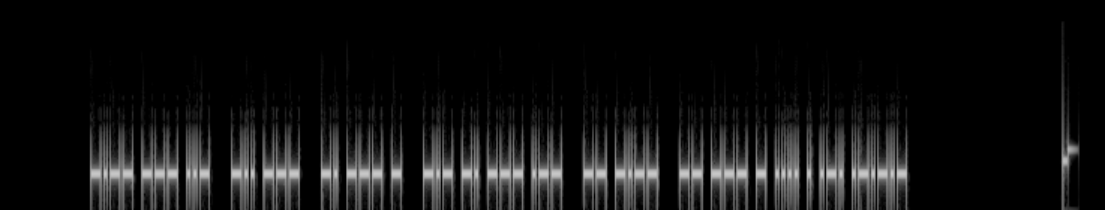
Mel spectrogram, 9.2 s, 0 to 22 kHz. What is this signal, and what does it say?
Morse code, heard as a keyed tone, about 44 wpm, 700 Hz. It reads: YOU DO NOT KNOW MY MOTHER.
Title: Sentences from Top 600 Words 45wpm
